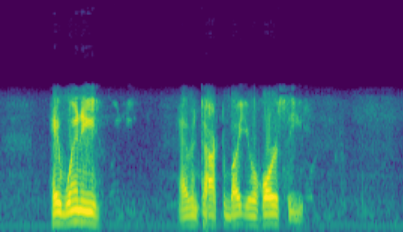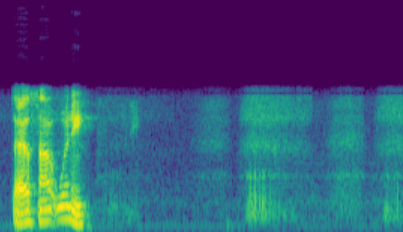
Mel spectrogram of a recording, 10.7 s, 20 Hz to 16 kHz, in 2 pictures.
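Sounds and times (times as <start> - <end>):
speech: 0.7 - 1.4, 2.4 - 4.2, 5.5 - 6.6, 8.6 - 8.9
baby snoring: 8.6 - 10.7.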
